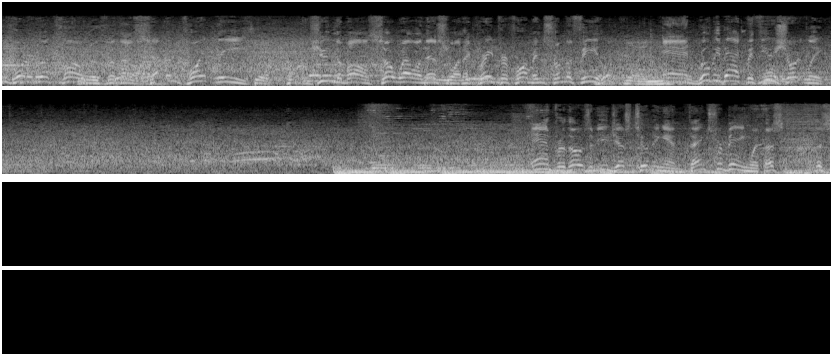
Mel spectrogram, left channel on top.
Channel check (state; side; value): silent; right; digital silence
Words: quarter to a close with a 7-point lead. They're shooting the ball so well in this one. A great performance from the field. And we'll be back with you shortly. And for those of you just tuning in, thanks for being with us. The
